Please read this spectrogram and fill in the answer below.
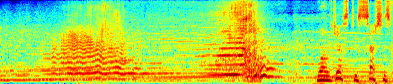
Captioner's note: engine roaring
